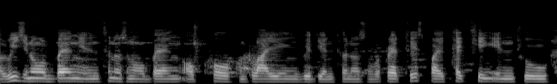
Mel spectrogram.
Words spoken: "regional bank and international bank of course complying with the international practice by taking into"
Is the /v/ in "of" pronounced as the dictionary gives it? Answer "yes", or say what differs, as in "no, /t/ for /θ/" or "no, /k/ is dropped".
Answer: no, /f/ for /v/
